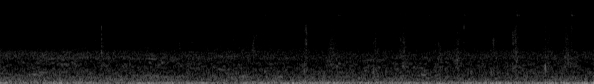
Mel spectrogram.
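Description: Footsteps tap lightly on a hard walkway.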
